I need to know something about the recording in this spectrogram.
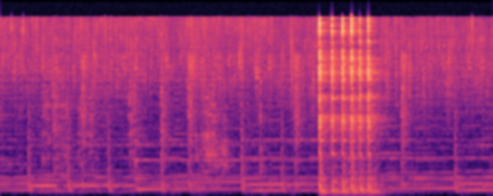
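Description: Melted butter and brown sugar sizzling in a frying pan while a metal spoon stirs and spreads it, under background music. About four seconds in comes a loud, rapid clatter lasting under a second.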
